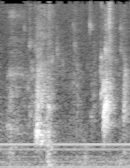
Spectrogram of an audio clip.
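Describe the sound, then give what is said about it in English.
Bath water splashes and pours in two brief bursts, about a second apart, as bubbles are rinsed out of hair in a bath, over a low steady hum, with no talking. “Keep your head back, Ruby. Your bubbles will go in your eyes.”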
